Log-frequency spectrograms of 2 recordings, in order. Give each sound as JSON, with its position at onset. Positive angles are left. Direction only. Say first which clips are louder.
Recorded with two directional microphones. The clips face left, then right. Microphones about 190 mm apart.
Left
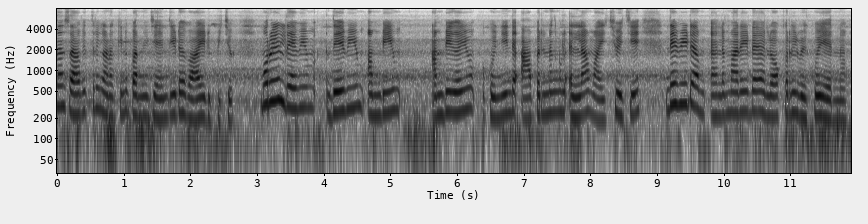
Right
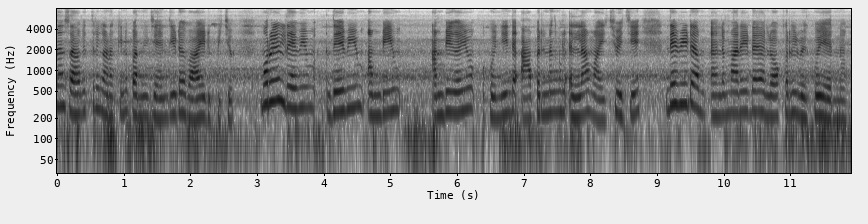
{"t": 0.0, "sound": "a woman's voice", "louder": "left 4 dB", "side_deg": 50}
